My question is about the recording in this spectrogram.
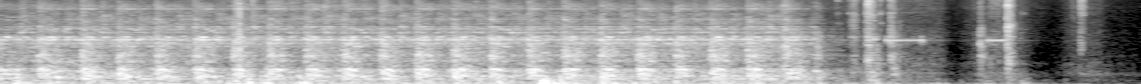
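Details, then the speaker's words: Chevy Tracker after replacing the fuel pump connector, owner unsure the pump gets power: starter spins the engine in an even churning rhythm, nearly three beats a second, for about four seconds but it never catches. Crank, no start; cause unconfirmed. "looks like we still have a problem Houston we've got a problem"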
